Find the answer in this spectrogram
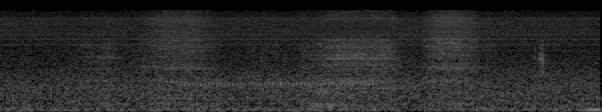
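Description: Faint scratchy hiss of a graphite pencil shading on Bristol board, the pencil held on its side, in three short strokes.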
